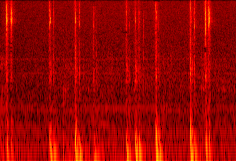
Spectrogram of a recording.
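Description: A computer keyboard is typed on in short irregular bursts of sharp, close keystroke clicks with brief pauses between, and no voices.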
